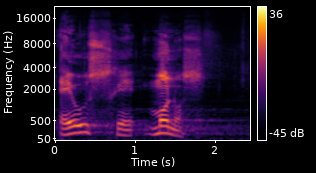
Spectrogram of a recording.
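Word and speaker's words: εὐσχημόνως: si la quiere decir eus que monos el acento es en la hoja tanto en el griego como el español está en la o esa palabra significa decorosamente hágase todo eusko monos significa decorosamente honestamente honradamente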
